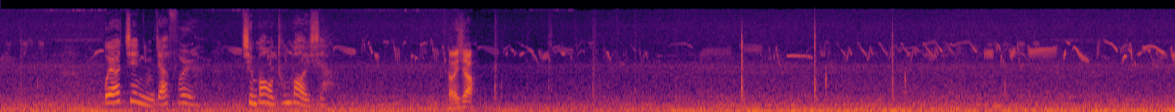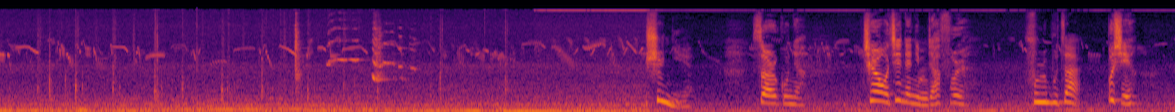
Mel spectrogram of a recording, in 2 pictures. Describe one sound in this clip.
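A young woman speaks calmly and clearly close by.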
